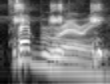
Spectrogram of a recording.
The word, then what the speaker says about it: February: of a Mr meoo when you include the r February it's the correct pronunciation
